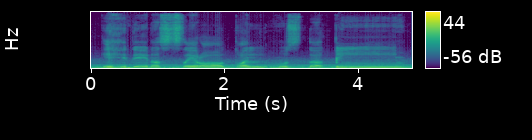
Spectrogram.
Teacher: اہدنا صاد کو آپ نے موٹا کرنا ہے، اگر آپ اس کو پتلا پڑھیں گے تو یہ سین بن جائے گا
